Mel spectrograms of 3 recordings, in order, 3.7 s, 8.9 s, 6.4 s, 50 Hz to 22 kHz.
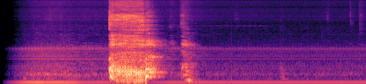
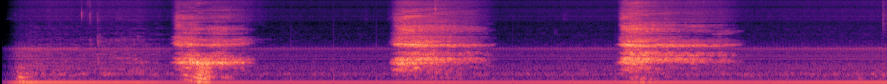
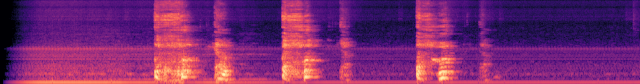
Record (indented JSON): {
  "cough_length": "3.7 s",
  "cough_amplitude": 32768,
  "cough_signal_mean_std_ratio": 0.37,
  "exhalation_length": "8.9 s",
  "exhalation_amplitude": 17071,
  "exhalation_signal_mean_std_ratio": 0.56,
  "three_cough_length": "6.4 s",
  "three_cough_amplitude": 32768,
  "three_cough_signal_mean_std_ratio": 0.42,
  "survey_phase": "beta (2021-08-13 to 2022-03-07)",
  "age": "65+",
  "gender": "Female",
  "wearing_mask": "No",
  "symptom_none": true,
  "smoker_status": "Never smoked",
  "respiratory_condition_asthma": false,
  "respiratory_condition_other": false,
  "recruitment_source": "REACT",
  "submission_delay": "1 day",
  "covid_test_result": "Negative",
  "covid_test_method": "RT-qPCR",
  "influenza_a_test_result": "Negative",
  "influenza_b_test_result": "Negative"
}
